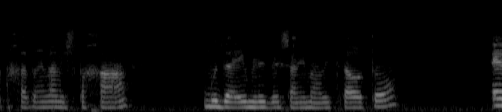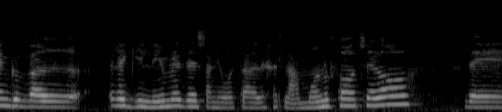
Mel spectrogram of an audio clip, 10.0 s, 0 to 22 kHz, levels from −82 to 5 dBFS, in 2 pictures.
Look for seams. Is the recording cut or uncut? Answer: uncut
